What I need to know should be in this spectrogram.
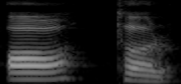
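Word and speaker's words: author: और टी एच बाकी जो स्पेलिंग्स रहती है, जैसे कि ऑथर है, यहाँ पर इसको थ करके पढ़ा जा रहा है।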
